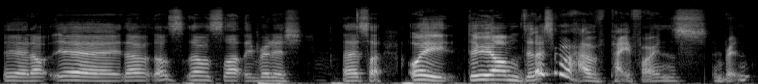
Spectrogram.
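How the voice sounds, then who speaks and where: A man's voice: high-pitched, animated, measured pace, gravelly, bright, forceful tone, clean tone. A man calling in to chat, laid-back and hesitant, full of fillers and swearing. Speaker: caller. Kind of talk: casual chat.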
